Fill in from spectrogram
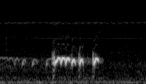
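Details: Wild local zebra dove: soft lead-in coos build into a short, loud, stuttering series of mellow trilled notes that stops abruptly.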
